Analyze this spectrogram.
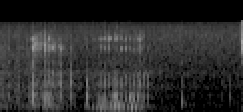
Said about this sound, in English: I'm a sucker for cats purring. I mean, cats in general. Cat will purr in the microphone on command. Yeah, she really actually will. I have just have to put her next to the microphone and then scratch her ear.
